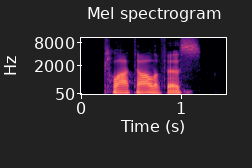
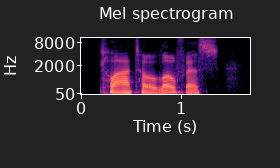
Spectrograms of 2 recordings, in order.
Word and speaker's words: Tlatolophus: So Tlatalophus, or Tlatolophus, if you prefer to say Parasaurolophus, is the genus name.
